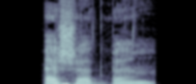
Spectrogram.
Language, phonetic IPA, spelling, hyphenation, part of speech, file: Hungarian, [ˈɛʃɛdbɛn], esetben, eset‧ben, noun, Hu-esetben.ogg
- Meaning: inessive singular of eset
